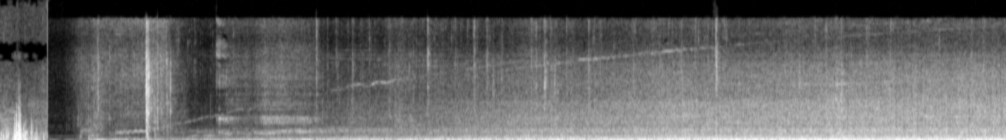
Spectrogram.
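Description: An electric car accelerates hard with a rising whine and a deep road rumble.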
